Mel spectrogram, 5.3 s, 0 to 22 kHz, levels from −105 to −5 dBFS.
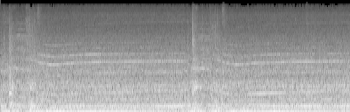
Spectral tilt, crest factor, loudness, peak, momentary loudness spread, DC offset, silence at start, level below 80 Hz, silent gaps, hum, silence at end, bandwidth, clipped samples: -6 dB/octave; 14 dB; -16 LUFS; 0 dBFS; 1 LU; under 0.1%; 0 s; -18 dBFS; none; none; 0 s; 16 kHz; under 0.1%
